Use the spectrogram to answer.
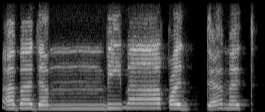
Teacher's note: تنوین کے بعد جب بھی با آتا ہے تو ہم تنوین کی آواز کو میم میں بدل دیتے ہیں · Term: اقلاب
